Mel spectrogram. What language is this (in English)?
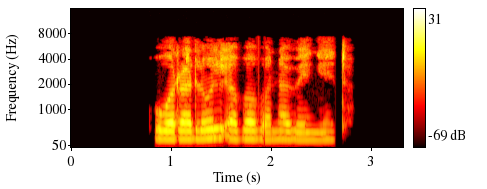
Taita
